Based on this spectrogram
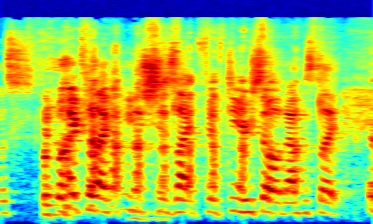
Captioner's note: laughs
